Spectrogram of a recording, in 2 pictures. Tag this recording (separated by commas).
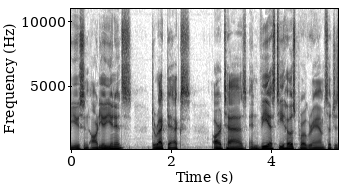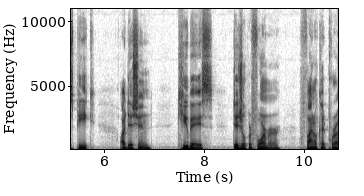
Speech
